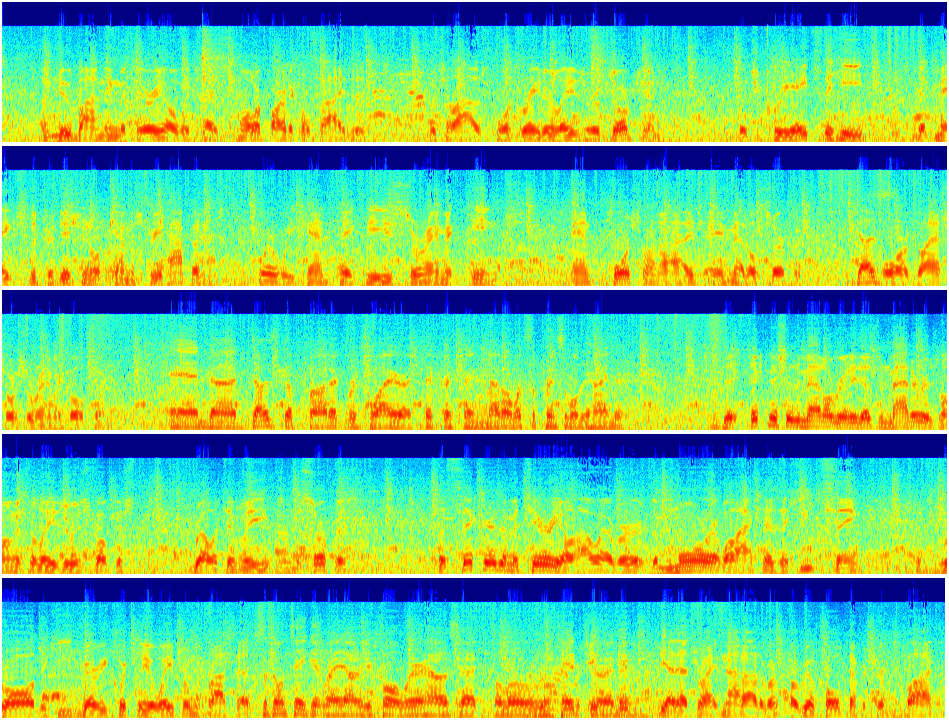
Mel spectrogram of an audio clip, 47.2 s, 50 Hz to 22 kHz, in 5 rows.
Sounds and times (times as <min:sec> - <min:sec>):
Speech: 0:00.0 - 0:06.7, 0:07.3 - 0:25.3, 0:26.0 - 0:47.2.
